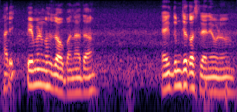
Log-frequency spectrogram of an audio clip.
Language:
Konkani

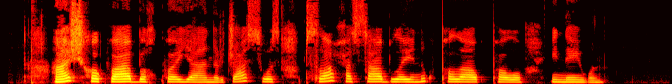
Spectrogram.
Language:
Abkhazian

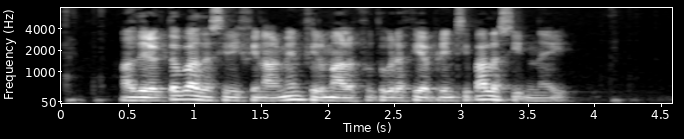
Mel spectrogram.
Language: Catalan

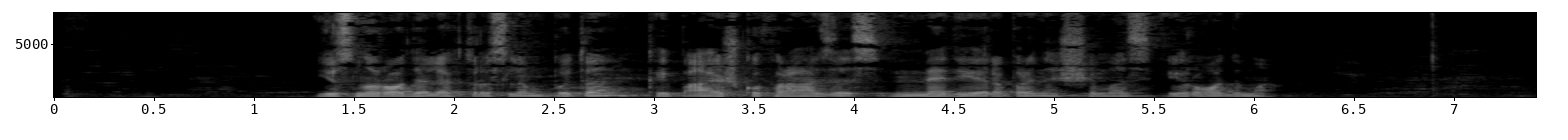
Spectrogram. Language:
Lithuanian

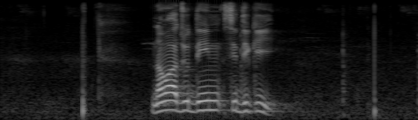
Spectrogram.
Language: Nepali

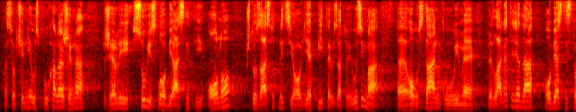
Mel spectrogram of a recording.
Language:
Croatian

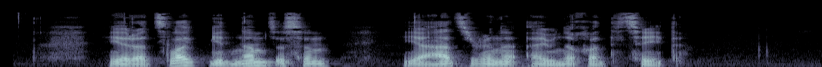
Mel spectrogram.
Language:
Abkhazian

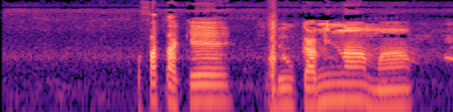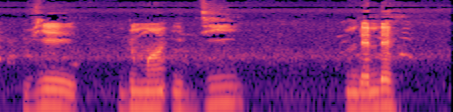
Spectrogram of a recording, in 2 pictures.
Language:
Baoulé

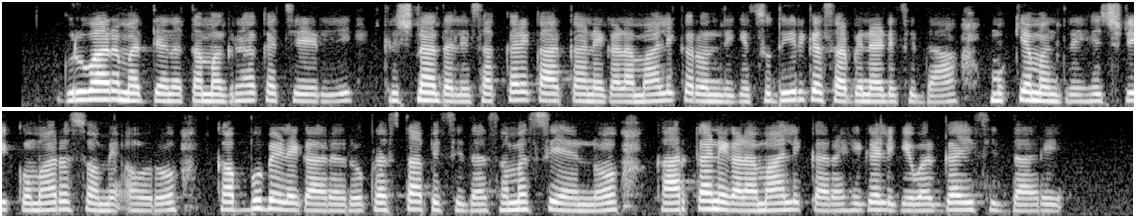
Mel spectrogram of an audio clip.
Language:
Kannada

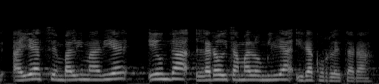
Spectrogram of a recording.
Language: Basque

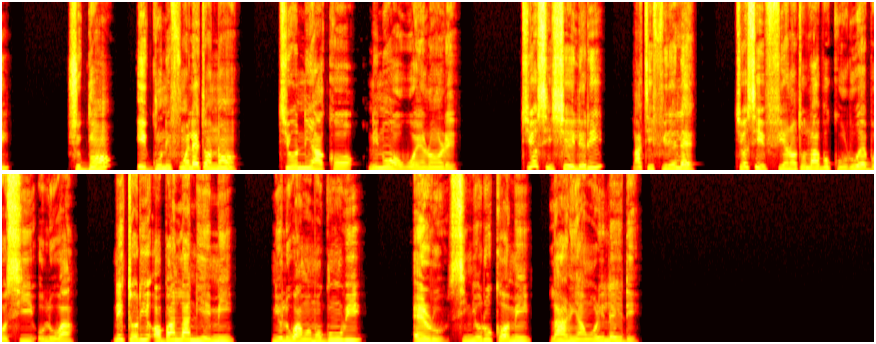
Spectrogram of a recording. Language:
Yoruba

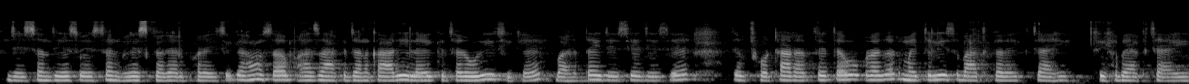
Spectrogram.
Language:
Maithili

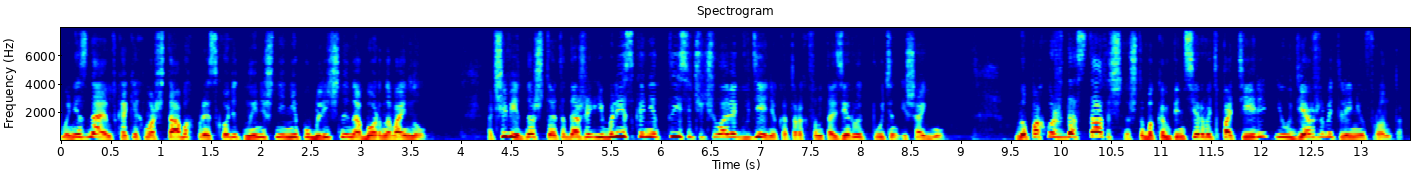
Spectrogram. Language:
Russian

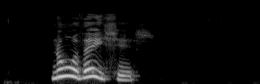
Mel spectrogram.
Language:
Galician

